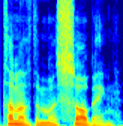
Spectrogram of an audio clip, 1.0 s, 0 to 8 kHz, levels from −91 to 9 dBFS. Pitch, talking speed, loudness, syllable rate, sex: 120 Hz, 290 wpm, -16 LUFS, 8.1 syllables/s, male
